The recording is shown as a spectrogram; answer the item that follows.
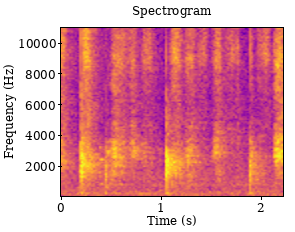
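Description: Chalk writing on a chalkboard: several short, scratchy strokes at an uneven pace as words are written out.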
